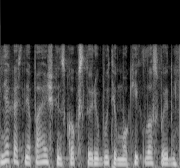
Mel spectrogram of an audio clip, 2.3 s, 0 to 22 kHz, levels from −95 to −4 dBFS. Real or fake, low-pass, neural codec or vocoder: real; 7.2 kHz; none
